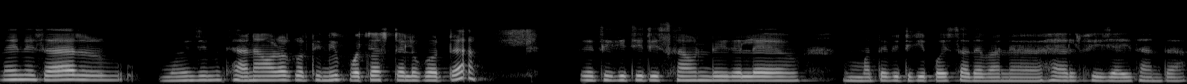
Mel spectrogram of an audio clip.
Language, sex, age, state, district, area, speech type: Odia, female, 30-45, Odisha, Kalahandi, rural, spontaneous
